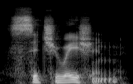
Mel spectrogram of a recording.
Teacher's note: the TU can be pronounced CH sometimes like situation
